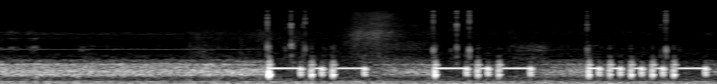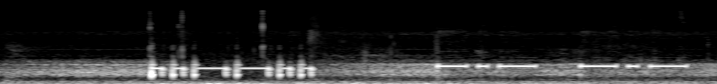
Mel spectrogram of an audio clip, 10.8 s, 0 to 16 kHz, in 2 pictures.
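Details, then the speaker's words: Bamatech CW paddle key on 20 m POTA activation, adjusted tighter the day before: bursts of sidetone with uneven breaks and odd short or dropped elements; key misfiring now and then, needs readjusting. "I've got some adjustment to do to my key here a little bit sometimes I I got it misfired on me I adjusted it yesterday"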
